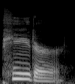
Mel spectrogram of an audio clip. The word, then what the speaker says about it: Peter: Remember to make it sound like a D. Peter, Carter, Adakus, Natalie, Felicity, Catalina.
